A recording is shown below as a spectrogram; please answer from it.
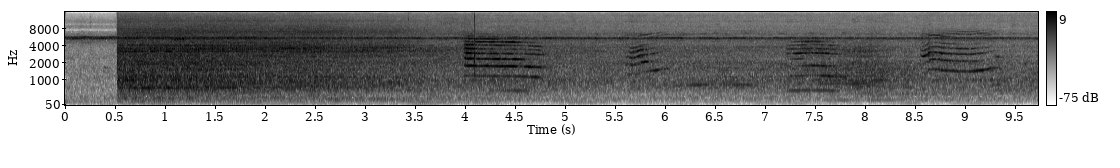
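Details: Stray or community cat, filmed between summer 2016 and winter 2017, meowing four times about every one and a half seconds. The cries are clear and bent, rising then falling, over a steady shrill insect hum and a low background rumble.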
